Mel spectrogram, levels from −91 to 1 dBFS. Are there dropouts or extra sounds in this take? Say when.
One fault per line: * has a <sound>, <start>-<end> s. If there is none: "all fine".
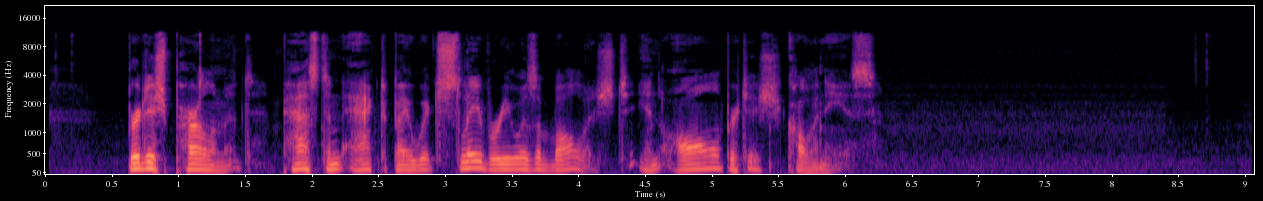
all fine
